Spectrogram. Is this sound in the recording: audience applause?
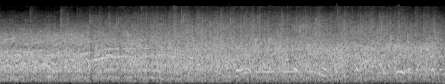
yes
